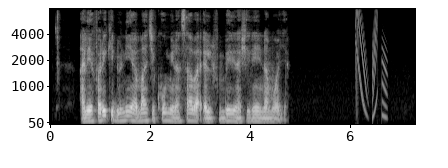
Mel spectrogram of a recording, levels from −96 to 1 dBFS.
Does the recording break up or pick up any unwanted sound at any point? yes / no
yes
